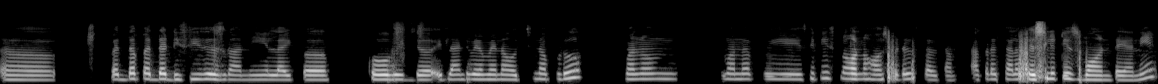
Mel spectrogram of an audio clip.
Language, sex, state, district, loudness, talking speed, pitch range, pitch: Telugu, female, Andhra Pradesh, Guntur, -21 LUFS, 110 wpm, 215-250 Hz, 230 Hz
